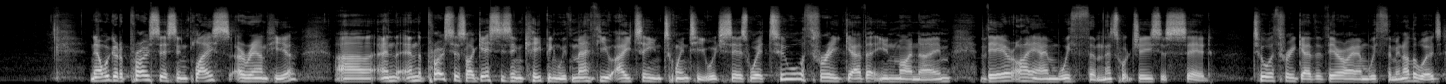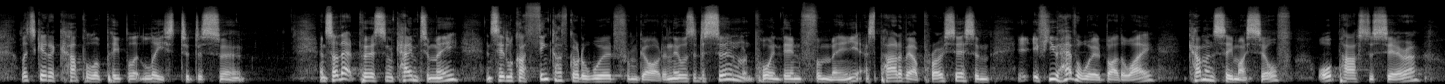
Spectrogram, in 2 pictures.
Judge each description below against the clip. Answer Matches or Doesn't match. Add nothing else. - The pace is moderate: Doesn't match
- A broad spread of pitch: Matches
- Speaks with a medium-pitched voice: Matches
